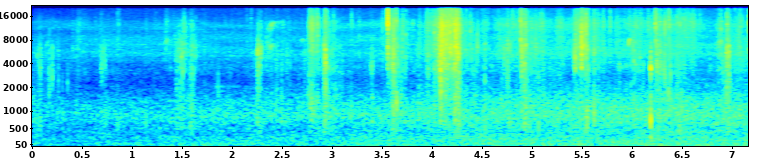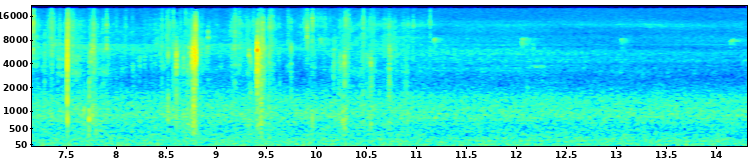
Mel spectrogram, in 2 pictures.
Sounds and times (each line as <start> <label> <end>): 3.4 Train Strain 11.3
